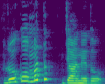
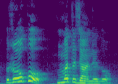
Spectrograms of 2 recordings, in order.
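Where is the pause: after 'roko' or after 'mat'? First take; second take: after mat; after roko. First: There is a pause after the second word. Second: There is a pause after the first word. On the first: Do not stop the person; let them go. "मुझे रोको मत, मुझे जाने दो" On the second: Stop the person; do not let them go. "मतलब रोक लो मत जाने दो"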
